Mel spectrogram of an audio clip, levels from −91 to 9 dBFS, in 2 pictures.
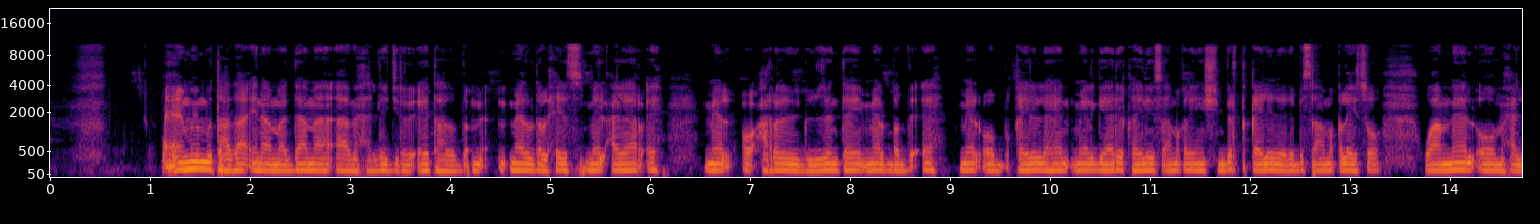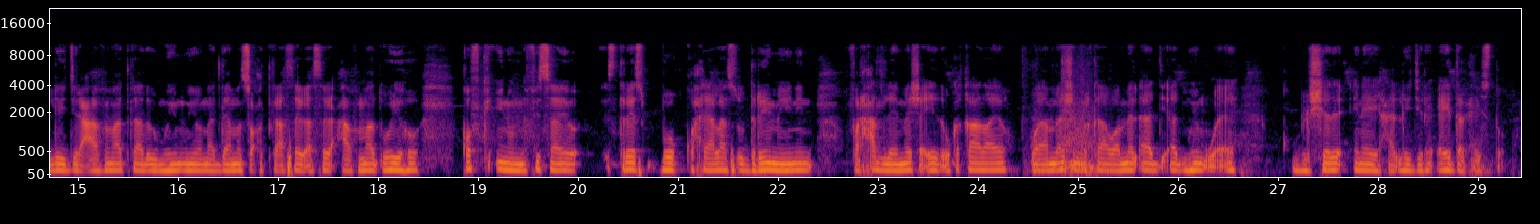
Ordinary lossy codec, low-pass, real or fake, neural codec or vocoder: none; 9.9 kHz; real; none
